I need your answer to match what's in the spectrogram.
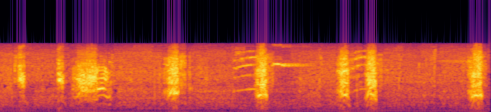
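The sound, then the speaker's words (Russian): A dog barks in a series of short, loud, irregular yaps, with a rising whimper or whine slipped between the barks. “Ты зачем собаку дразнишь? Зачем над ней издеваешься?”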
